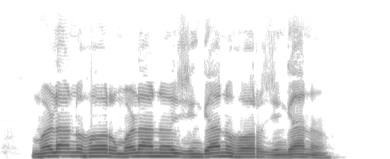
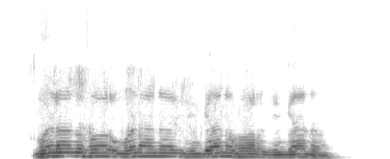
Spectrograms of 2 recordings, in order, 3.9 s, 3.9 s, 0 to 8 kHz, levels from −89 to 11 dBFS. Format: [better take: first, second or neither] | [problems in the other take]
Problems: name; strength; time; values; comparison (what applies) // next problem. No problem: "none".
first | noise reduction (neural mask model DeepFilterNet 3)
